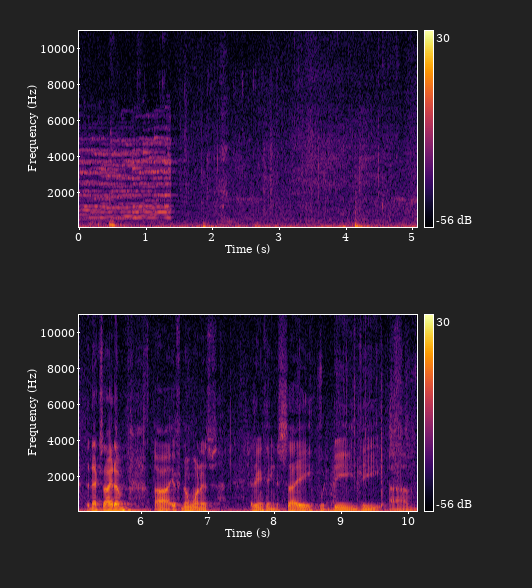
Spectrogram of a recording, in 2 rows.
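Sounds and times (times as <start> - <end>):
mobile phone ringtone chiming during a trustees' meeting: 0.0 - 1.4
speech: 0.4 - 0.6, 5.2 - 10.1.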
